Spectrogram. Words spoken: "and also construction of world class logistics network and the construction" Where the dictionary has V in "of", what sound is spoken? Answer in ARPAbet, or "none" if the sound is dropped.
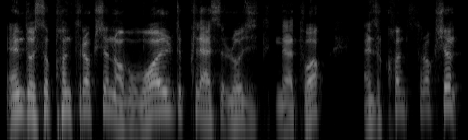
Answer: B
